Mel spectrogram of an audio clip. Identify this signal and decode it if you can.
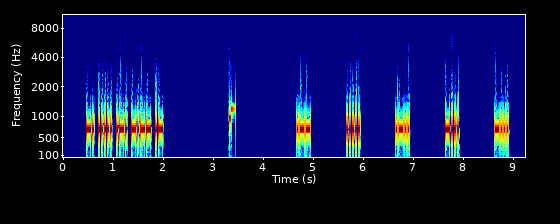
Morse code, heard as a keyed tone, about 40 wpm, spaced as for 17 wpm, 700 Hz. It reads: N5RYA W5LBB
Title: USA Call Signs - 5 Characters - 8x Character Spacing - 40wpm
